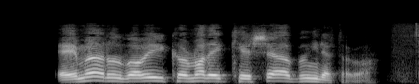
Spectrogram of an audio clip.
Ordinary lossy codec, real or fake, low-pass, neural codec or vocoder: MP3, 32 kbps; fake; 7.2 kHz; codec, 16 kHz, 1 kbps, X-Codec, WavLM features, trained on Multilingual LibriSpeech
